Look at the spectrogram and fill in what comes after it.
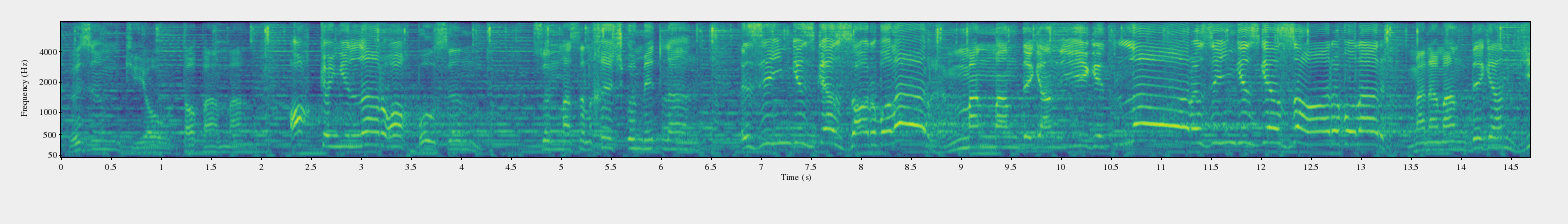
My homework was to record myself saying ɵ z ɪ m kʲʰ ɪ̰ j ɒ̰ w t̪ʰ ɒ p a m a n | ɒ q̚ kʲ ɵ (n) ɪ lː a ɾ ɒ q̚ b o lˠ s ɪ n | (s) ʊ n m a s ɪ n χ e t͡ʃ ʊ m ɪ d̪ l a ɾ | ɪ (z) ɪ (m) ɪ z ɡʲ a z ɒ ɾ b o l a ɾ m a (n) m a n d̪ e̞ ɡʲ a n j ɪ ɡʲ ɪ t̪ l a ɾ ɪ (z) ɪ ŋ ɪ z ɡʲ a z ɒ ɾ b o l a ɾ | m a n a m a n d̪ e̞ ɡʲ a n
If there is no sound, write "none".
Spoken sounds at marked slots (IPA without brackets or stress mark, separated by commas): ŋ, s, z, ŋ, n, z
